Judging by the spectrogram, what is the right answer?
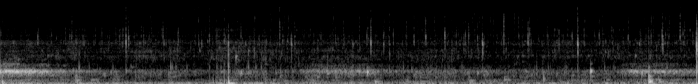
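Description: Muffled underwater water noise heard through a GoPro Hero4 Silver's waterproof housing, with scattered faint clicks. A louder knock comes a little over two seconds in and another near the end.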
